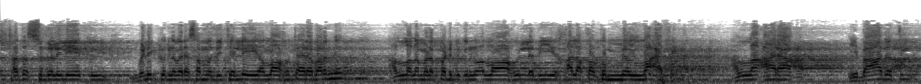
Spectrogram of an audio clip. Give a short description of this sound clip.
A male speech on a crowd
